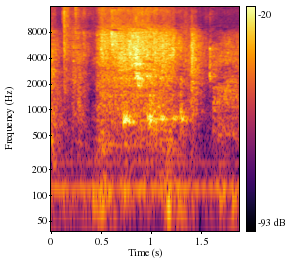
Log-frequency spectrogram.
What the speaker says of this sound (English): I add just a little bit of water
